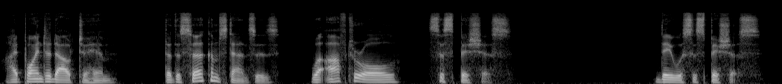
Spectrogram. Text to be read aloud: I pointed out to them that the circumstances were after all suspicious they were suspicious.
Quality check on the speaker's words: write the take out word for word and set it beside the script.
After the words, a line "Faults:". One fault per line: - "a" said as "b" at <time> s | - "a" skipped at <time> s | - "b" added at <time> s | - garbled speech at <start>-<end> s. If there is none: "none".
I pointed out to him that the circumstances were after all suspicious they were suspicious.
Faults:
- "them" said as "him" at 0.9 s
